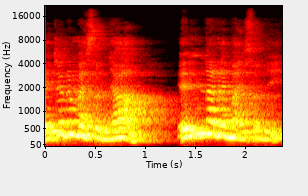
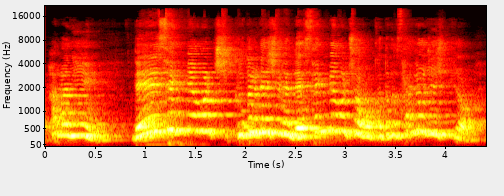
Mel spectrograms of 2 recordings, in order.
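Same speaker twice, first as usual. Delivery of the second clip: higher, urgent retold intercession; Moses pleading; 6 semitones higher than usual. Moses interceding with God for sinful Israel, urgent plea. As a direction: plead quickly on others' behalf, pitch raised. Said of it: "이렇게 말했던 것처럼".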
